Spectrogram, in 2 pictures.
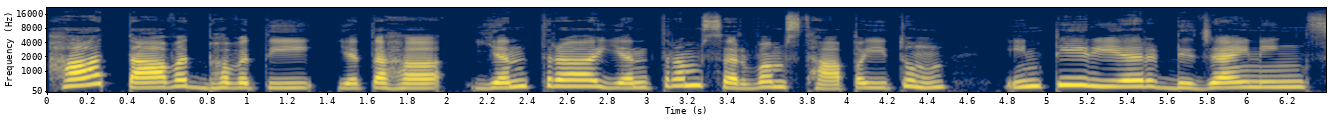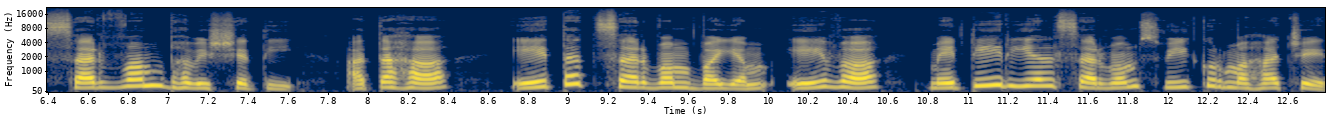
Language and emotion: Sanskrit, neutral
